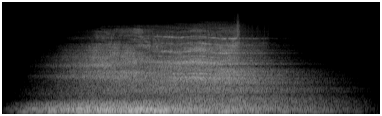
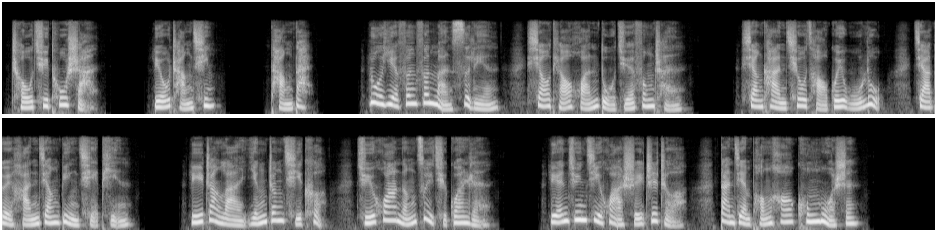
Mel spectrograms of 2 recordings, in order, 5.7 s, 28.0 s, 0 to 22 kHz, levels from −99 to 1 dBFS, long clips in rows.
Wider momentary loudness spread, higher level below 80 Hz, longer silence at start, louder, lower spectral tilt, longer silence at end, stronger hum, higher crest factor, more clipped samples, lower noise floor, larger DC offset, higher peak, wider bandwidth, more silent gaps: first, 19 LU vs 9 LU; about the same, -50 dBFS vs -48 dBFS; first, 0.3 s vs 0.15 s; second, -38 LUFS vs -15 LUFS; second, -3.5 dB/octave vs -5 dB/octave; second, 0.9 s vs 1.15 s; neither; about the same, 16 dB vs 14 dB; neither; first, -77 dBFS vs -38 dBFS; neither; second, -24 dBFS vs -2 dBFS; about the same, 12 kHz vs 12 kHz; second, none vs 1.63-2.13 s, 3.42-3.91 s, 4.82-5.34 s, 10.45-10.96 s, 16.15-16.65 s, 21.53-22.04 s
